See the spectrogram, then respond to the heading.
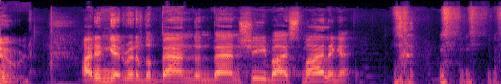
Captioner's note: chuckle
